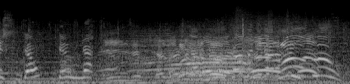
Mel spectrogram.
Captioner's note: mooing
